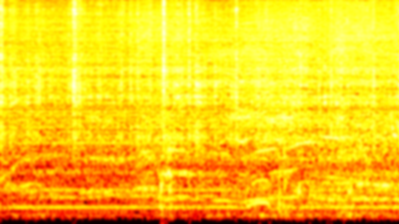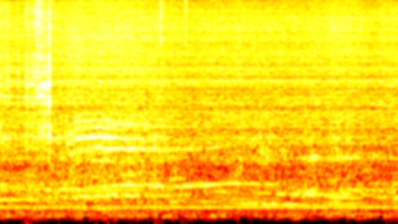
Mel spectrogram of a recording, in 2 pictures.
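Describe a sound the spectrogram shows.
A metal rod slides and scrapes through a bracket.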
